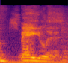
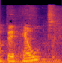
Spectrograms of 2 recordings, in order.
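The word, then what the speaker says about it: Behelit: It's called the baylet. Now, the last two videos I've been calling it a behilt. I know I'm wrong.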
